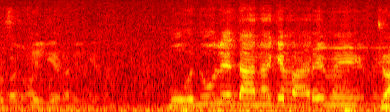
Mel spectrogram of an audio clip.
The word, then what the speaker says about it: بہلول: ہم اسے بہلول کہہ رہے ہوتے ہیں یا بہلول کہہ رہے ہوتے ہیں، وہ ہمارا تلفظ ہے، لیکن درست تلفظ جو ہے وہ بہلول ہے، بے پر پیش کے ساتھ۔ بغداد میں ان کا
